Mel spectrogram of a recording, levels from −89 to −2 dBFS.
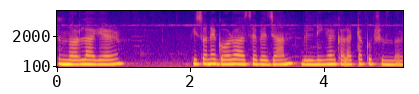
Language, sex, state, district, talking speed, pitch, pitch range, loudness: Bengali, female, Assam, Hailakandi, 140 wpm, 220 Hz, 210-230 Hz, -13 LUFS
